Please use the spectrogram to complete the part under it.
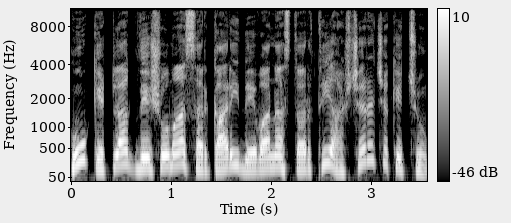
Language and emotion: Gujarati, surprised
